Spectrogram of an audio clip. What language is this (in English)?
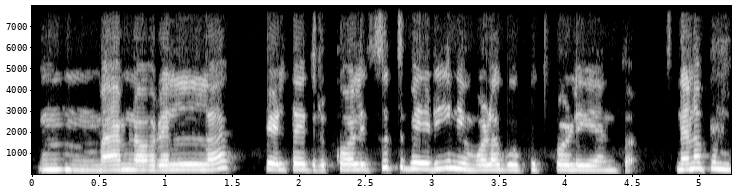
Kannada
